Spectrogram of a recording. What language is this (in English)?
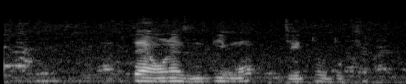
Loarki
